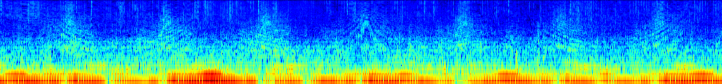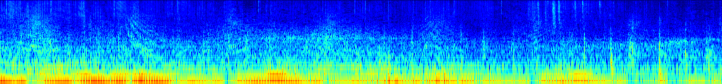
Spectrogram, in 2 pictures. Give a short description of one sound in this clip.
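Footsteps crunch steadily on sand and gravel.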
